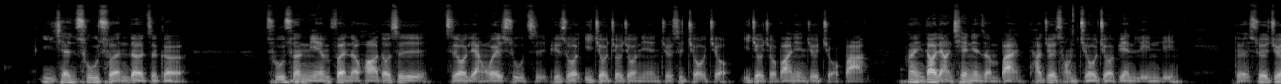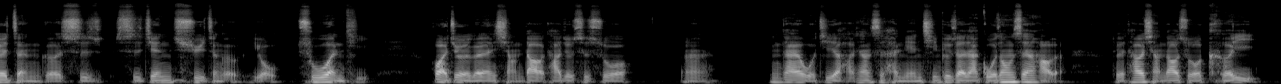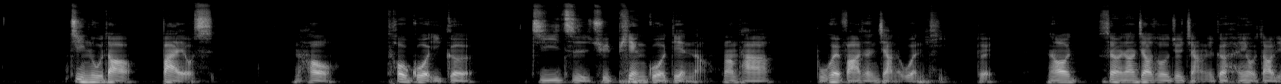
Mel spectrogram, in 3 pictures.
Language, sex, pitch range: Chinese, male, 85-110 Hz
